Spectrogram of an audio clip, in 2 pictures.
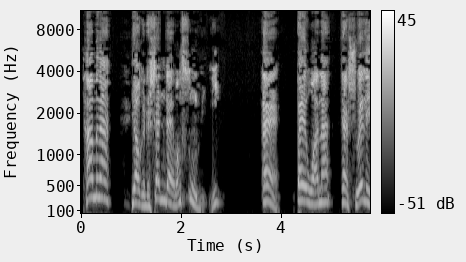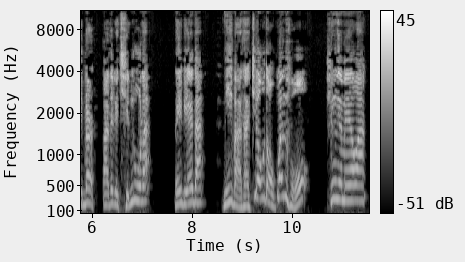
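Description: A man's voice: extremely high pitch, lively intonation, measured pace, a bit bright, no echo, studio quality, full character voice. A man voicing a bold, commanding male imperial guard hero who blusters and threatens in a storytelling performance.

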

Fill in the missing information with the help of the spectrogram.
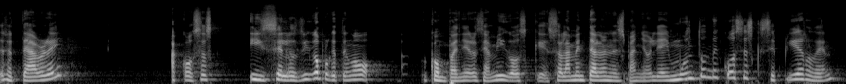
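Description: Brief: middle-aged Mexican woman, podcast host, Mexican accent, mid pitch, frank and chatty, slangy asides. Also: darkish tone. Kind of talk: casual chat monologue.

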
